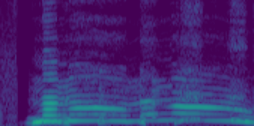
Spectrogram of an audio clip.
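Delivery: very high, anguished cry of pain. Narrator voices the whipped victim calling for his mother: crying out. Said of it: "cria celui-ci".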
